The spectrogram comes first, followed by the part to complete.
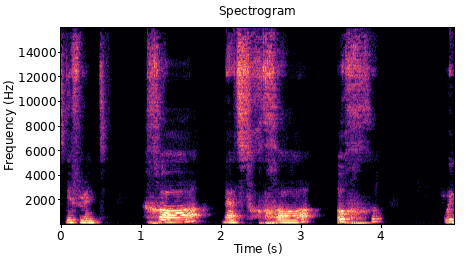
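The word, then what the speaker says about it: خ: The first one is Ha, Ha, Kha, Kha, and the third one is Jim, Jim, J, J. Ha, Kha, Jim, and this is another. This is another order. It's different. Kha, that's Kha. Ukh, we pronounce it like Ukh.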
